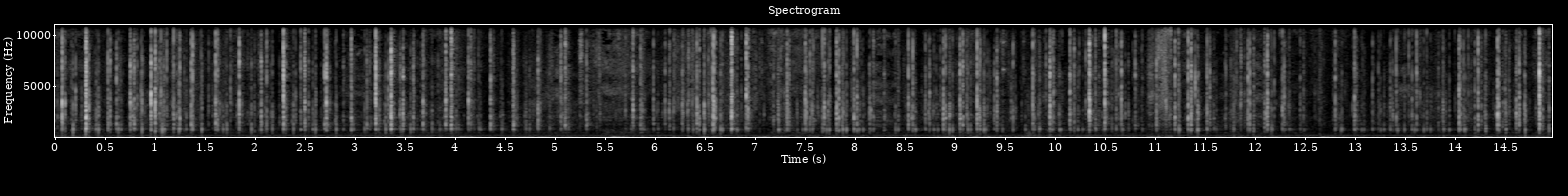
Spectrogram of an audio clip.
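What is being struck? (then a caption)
Plastic game controller. Fingertips rapidly tap the buttons of a white and black hollow plastic PS5-style gamepad. The result is a dense, continuous stream of quick, dry plastic clicks with bright edges, over a steady low hum.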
